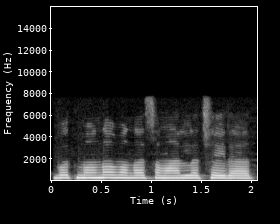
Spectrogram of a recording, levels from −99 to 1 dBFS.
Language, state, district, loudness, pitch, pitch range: Surjapuri, Bihar, Kishanganj, -12 LUFS, 230 Hz, 225-240 Hz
